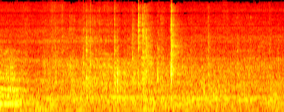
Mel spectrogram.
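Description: Scattered metallic clicks and clanks from a cattle hoof-trimming chute and its leg-lifting fittings as the cow is worked on. A sharp click about three and a half seconds in is the loudest. A steady low hum runs underneath.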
